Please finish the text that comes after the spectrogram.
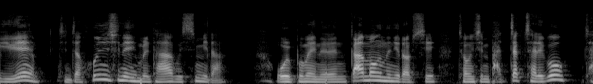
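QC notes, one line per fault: Throughout: Bluetooth LC3 compression. The speech carries a plainly audible breathy, grainy edge in the upper band, where content has been thinned and replaced with noise fill. This is likely low-bitrate LC3 coding, consistent with around 48 kbps in short 7.5 ms frames.
1.41 s and 3.26 s: lost LE Audio frames. At each point a single 7.5 ms stretch drops out and the decoder repeats the previous spectrum with randomised phase, so the speech briefly smears into a noisy blur before normal decoding resumes.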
